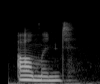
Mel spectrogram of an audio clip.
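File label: "almond", American, female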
